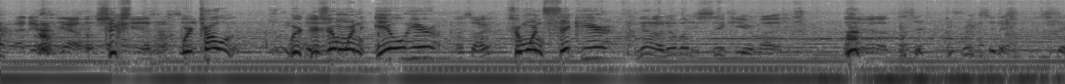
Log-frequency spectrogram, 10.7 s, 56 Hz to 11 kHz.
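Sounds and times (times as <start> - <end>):
German Shepherd barking and yelping: 0.0 - 0.6, 8.4 - 8.7
steady low hum: 0.0 - 10.6
voices: 0.0 - 10.6
speech: 0.2 - 10.6.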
